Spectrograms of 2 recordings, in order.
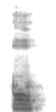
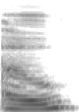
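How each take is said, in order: First: The vowel is kept short and clipped. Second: The vowel is drawn out long, English style. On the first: The speaker calls it right. "A lot of these letters are short, not like in English" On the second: The speaker calls it wrong. "It's not O"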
